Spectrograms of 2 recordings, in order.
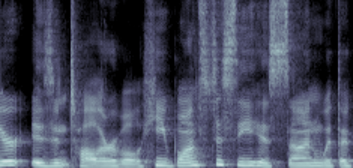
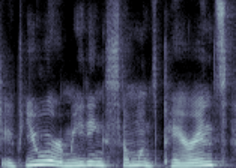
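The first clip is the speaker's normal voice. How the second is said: ordinary delivery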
